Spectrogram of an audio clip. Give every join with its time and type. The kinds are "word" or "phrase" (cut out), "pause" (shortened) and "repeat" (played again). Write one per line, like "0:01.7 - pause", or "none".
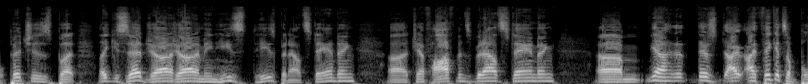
0:01.7 - repeat
0:06.9 - word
